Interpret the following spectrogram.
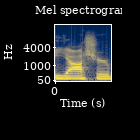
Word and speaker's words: Jasher: Now, some people say Yasher because J in Hebrew is not pronounced with the J, it's pronounced with the Yah. But I'm from Texas, I pronounce it Jasher.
